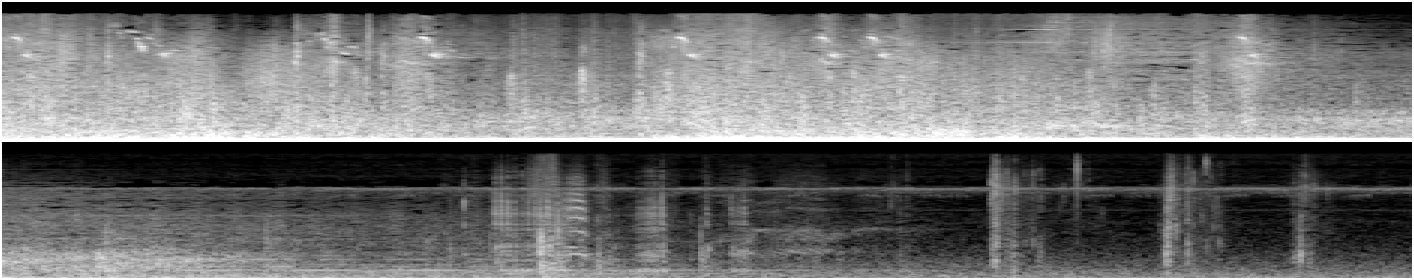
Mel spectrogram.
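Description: Dramatic film score with deep booming hits and whooshing effects, loud for about the first seven seconds and then fading away. After it, a steady high chirring of crickets with a few soft clicks.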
